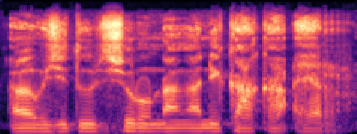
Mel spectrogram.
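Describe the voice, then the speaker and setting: A middle-aged man, a pastor preaching a sermon and telling stories in a lively way, sometimes singing lines of worship songs. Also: lowish voice, moderate pace. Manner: animated storytelling, voices God's words, breaks into song. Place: church hall.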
